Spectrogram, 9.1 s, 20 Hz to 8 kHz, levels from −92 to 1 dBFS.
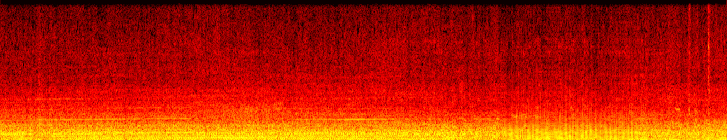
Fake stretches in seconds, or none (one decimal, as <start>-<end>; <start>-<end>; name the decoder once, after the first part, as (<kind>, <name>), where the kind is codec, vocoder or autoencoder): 6.3-8.0 (vocoder, Vocos)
